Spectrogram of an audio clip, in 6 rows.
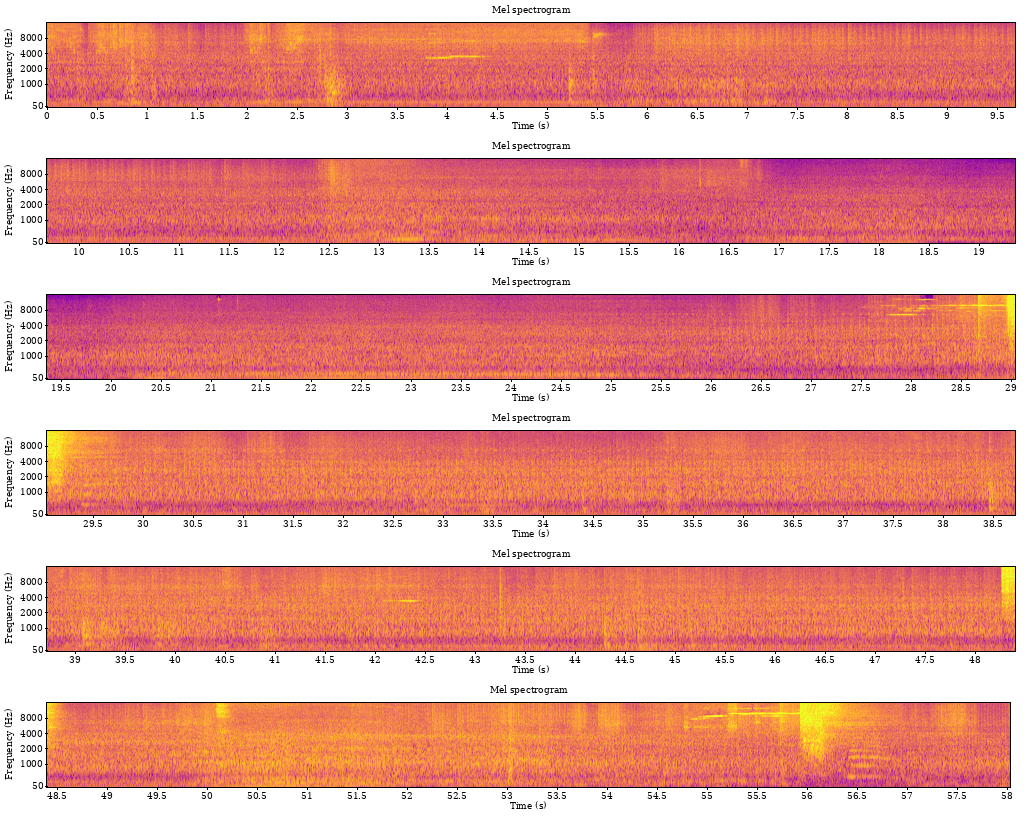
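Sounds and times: diesel engine running: 0:19.4 - 0:58.0
air brake hiss: 0:27.8 - 0:29.8, 0:48.2 - 0:48.6, 0:54.8 - 0:57.0.

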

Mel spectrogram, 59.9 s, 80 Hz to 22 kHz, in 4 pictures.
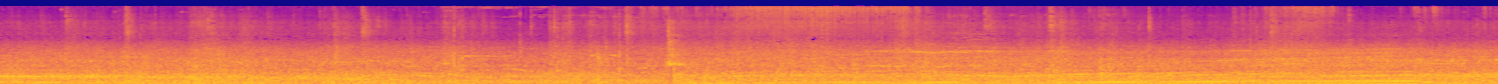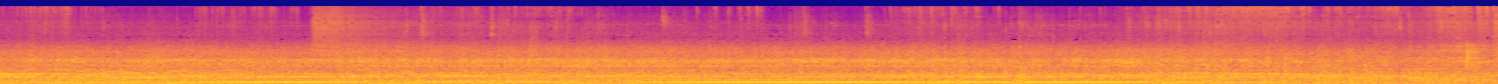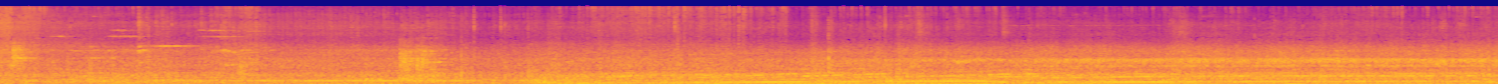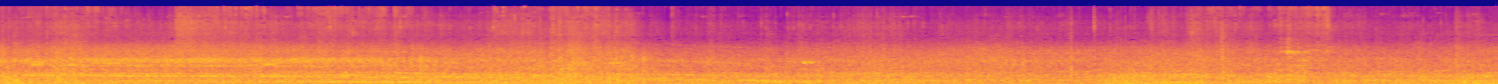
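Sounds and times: bus diesel engine running: 0:00.0 - 0:59.9
rattles and squeaks: 0:21.6 - 0:40.2, 0:56.5 - 0:58.7.

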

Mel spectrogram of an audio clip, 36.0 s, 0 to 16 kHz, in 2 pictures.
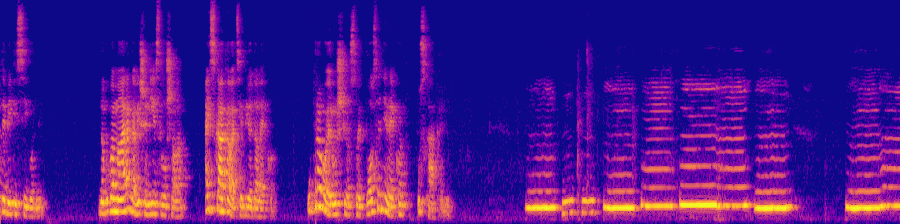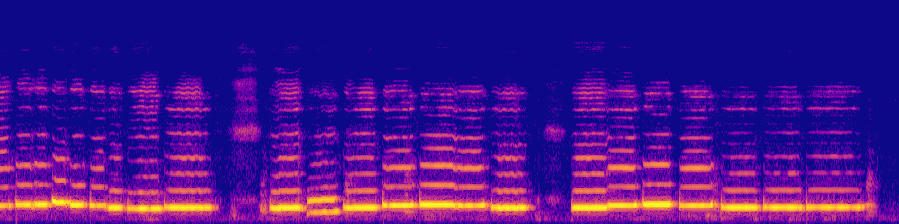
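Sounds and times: woman humming a melody: 0:10.5 - 0:16.0, 0:16.9 - 0:22.4, 0:23.2 - 0:28.6, 0:29.4 - 0:35.6.

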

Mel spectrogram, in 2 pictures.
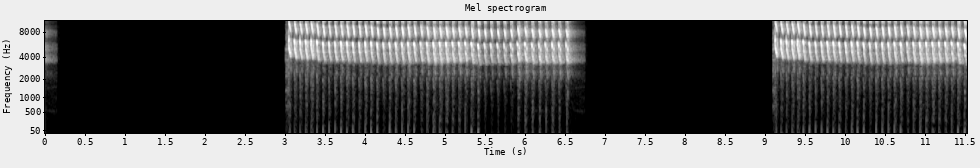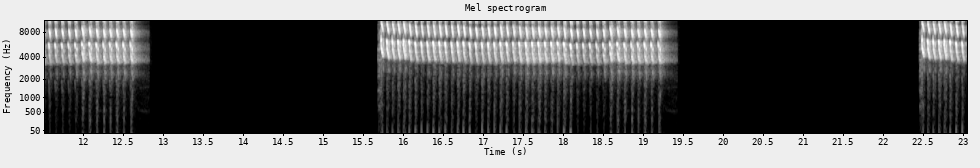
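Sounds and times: bird singing rolling phrases: 0:03.0 - 0:06.6, 0:09.1 - 0:12.8, 0:15.7 - 0:19.4, 0:22.5 - 0:23.0.

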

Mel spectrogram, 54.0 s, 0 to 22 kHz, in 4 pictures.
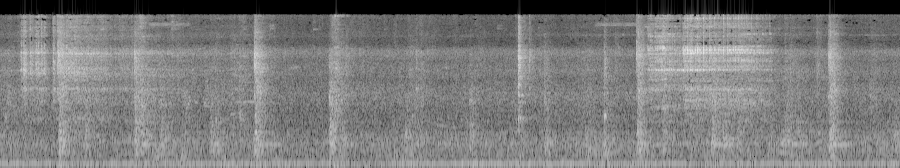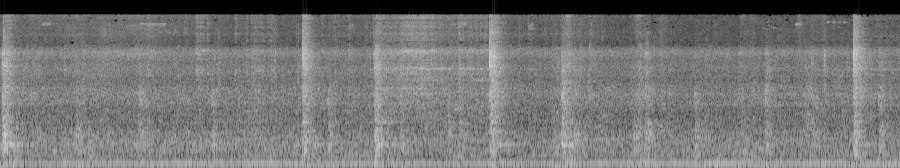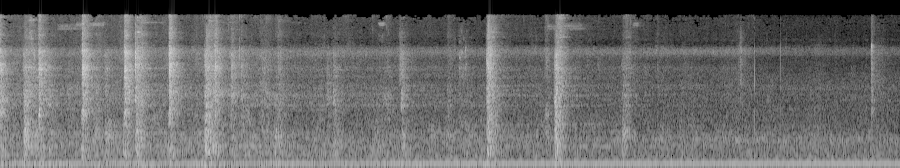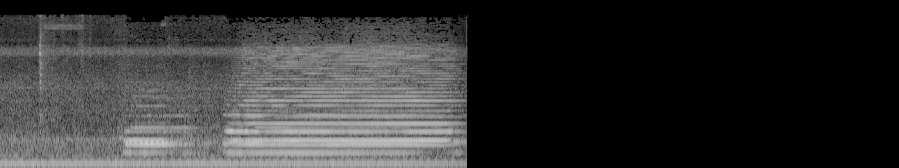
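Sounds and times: train wheels clacking over joints: 0:00.2 - 0:05.4, 0:06.0 - 0:36.7
locomotive horn: 0:42.3 - 0:47.5.

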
